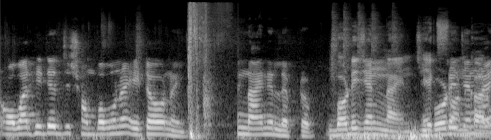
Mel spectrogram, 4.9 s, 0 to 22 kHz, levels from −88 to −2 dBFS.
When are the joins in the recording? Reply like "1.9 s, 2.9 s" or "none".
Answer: 2.4 s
